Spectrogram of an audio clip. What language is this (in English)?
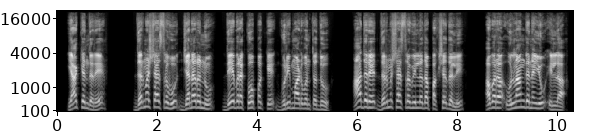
Kannada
